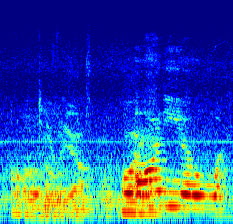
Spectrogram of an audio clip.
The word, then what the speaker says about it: audio: not ow never ever this is audio yeah okay so it's audio mhm audio file and just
